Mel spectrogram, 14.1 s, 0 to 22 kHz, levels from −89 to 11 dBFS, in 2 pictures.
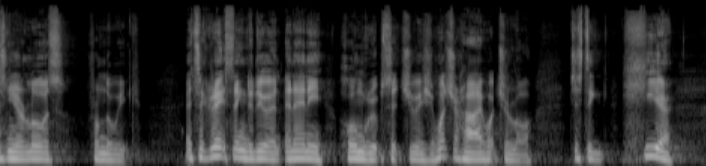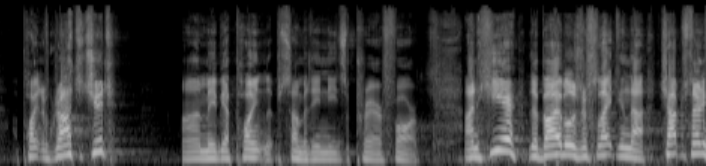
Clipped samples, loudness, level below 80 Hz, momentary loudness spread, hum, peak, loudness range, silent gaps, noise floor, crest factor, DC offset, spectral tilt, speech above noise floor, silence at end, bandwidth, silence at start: under 0.1%; -26 LUFS; -66 dBFS; 17 LU; none; -6 dBFS; 10 LU; none; -68 dBFS; 22 dB; under 0.1%; -4 dB/octave; 41 dB; 0 s; 19 kHz; 0 s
